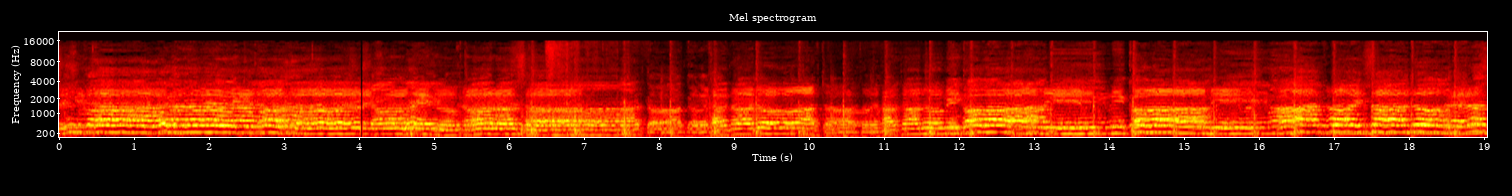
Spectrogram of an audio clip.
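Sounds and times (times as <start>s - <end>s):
voices singing chant-like melody: 0.0s - 19.0s.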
